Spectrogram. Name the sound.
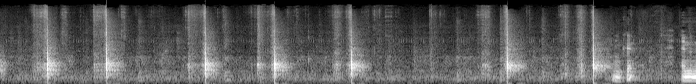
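cutting an onion with a knife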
